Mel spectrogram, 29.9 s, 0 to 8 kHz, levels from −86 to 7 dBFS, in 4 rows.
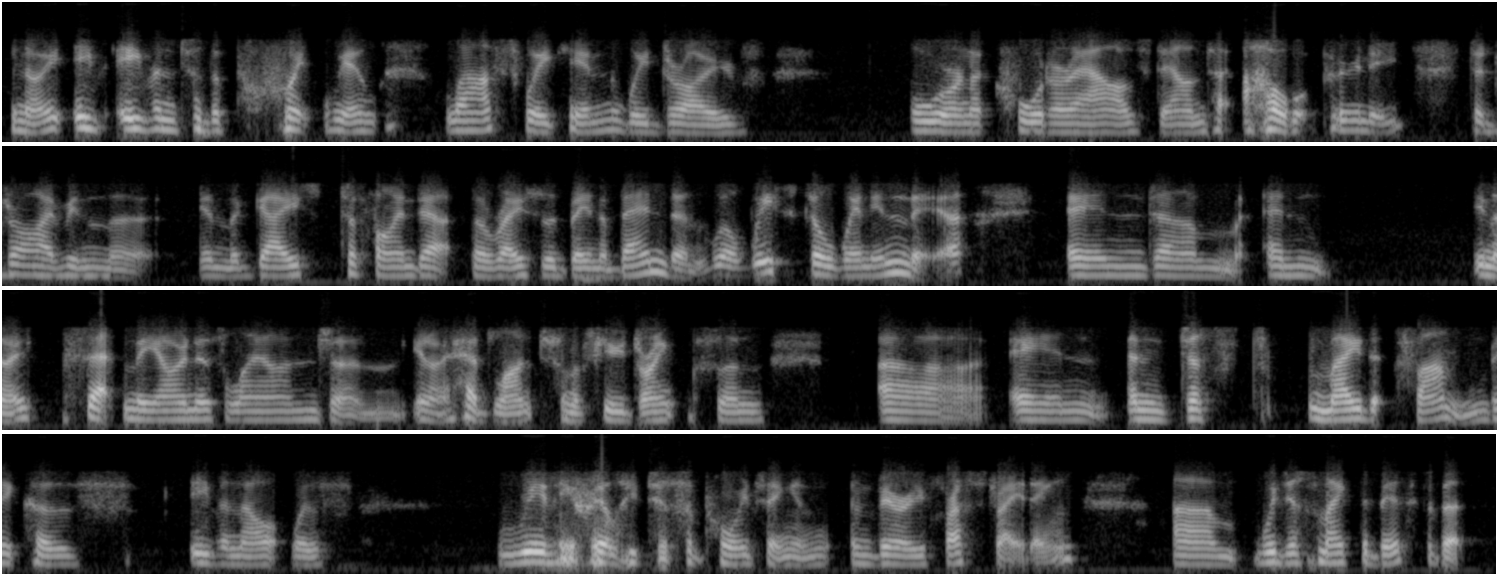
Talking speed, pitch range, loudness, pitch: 175 wpm, 140-160 Hz, -26 LUFS, 145 Hz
